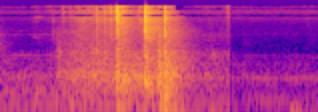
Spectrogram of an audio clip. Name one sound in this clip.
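A freezer drawer thumps shut.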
